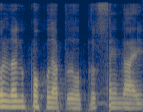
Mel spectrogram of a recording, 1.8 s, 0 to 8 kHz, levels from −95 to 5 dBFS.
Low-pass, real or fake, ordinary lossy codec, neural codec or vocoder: 7.2 kHz; fake; none; codec, 16 kHz in and 24 kHz out, 0.6 kbps, FireRedTTS-2 codec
